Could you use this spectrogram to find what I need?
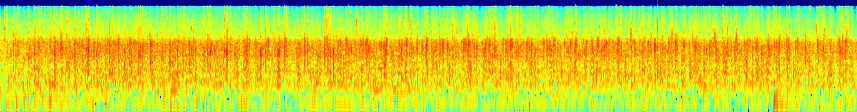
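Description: A large crowd applauds steadily outdoors.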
